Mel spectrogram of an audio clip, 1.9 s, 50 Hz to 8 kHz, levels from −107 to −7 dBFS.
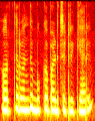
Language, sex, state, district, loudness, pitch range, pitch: Tamil, female, Tamil Nadu, Kanyakumari, -12 LUFS, 230-260 Hz, 240 Hz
